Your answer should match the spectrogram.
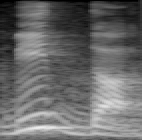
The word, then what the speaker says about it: বিদ্যা: বিদ্যা, বিদ্যা, দেখো শব্দের শেষে জফলা আছে, তাই এর উচ্চারণ কিরকম হবে? বিদ্যা, দুটো দ, বিদ্যা, বিদ্যা।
